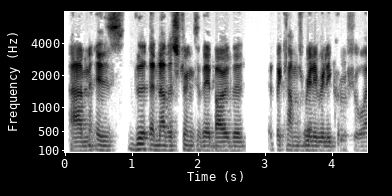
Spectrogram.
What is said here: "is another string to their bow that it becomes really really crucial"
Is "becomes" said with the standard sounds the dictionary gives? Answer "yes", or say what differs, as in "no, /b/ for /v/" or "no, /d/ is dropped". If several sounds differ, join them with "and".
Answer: yes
